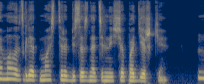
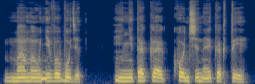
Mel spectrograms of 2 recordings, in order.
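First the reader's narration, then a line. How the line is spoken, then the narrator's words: Growled. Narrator (Russian): рыкнул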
